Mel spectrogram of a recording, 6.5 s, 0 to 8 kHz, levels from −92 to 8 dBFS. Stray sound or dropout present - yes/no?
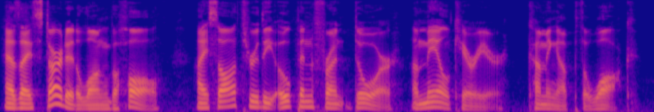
no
